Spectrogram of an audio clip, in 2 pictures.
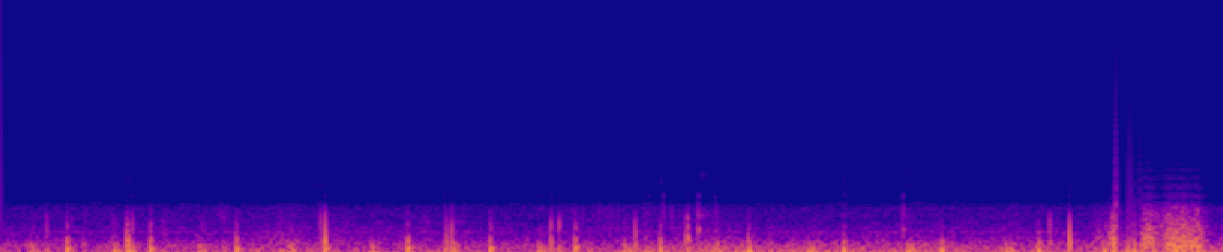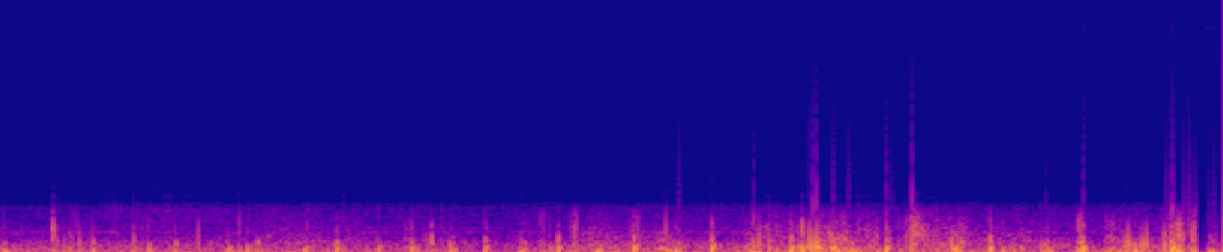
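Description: Muffled low thumping of a heartbeat recorded close to the chest, with rustling and handling noise.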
